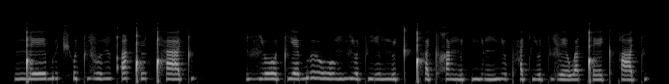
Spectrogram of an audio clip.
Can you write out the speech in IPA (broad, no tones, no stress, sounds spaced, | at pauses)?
ŋ͡ǃ eː b ʉ t͡ʃʰ u tʲ v ɯ ŋ qʼ i ǃ ʉ ǃʰ a tʲ | zʲ oː tʲ ɛ b ɯː w u ŋ zʲ oː tʲ j i m ʉ tʲ ǃʰ ɐ tʲ χ a ŋ ɾ ʉ tʲ nʲ ɐ ŋ nʲ ɯː pʰ a tʲ w u tʲ v e w ɐ ǃ eː tʲ q a tʲ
